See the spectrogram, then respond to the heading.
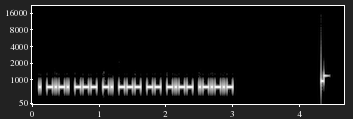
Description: Morse code, heard as a keyed tone, about 40 wpm, 700 Hz. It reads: ECONOMY.
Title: Sentences from Top 1000 Words - Review Part 6 - 40wpm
